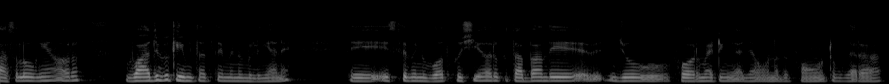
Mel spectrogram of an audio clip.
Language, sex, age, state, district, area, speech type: Punjabi, male, 30-45, Punjab, Amritsar, urban, spontaneous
